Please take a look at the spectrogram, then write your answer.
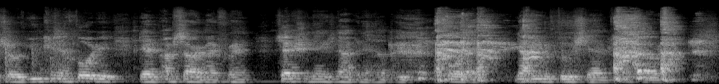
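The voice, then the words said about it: Donald Trump impersonation. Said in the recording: “impersonation of Donald Trump ... that was fire”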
